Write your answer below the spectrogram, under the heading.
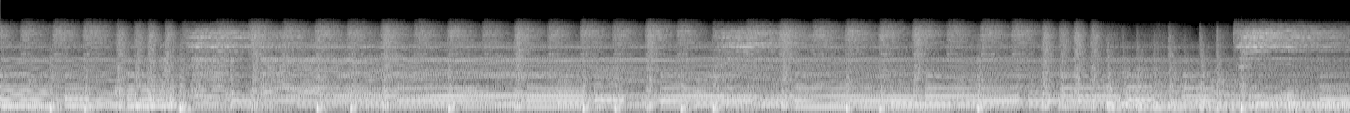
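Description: Black metal music: guitars playing over a steady drum-kit beat with bass drum.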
